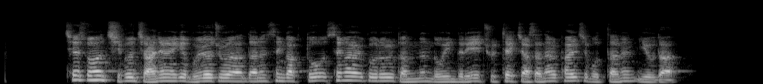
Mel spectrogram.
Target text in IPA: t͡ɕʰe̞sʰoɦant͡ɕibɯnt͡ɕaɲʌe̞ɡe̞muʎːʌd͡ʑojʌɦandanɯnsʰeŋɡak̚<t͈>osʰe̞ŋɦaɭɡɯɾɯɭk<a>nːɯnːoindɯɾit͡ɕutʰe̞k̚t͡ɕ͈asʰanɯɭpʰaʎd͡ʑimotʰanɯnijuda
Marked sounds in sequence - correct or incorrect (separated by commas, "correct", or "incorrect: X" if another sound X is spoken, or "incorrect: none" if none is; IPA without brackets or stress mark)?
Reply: correct, incorrect: ʌ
